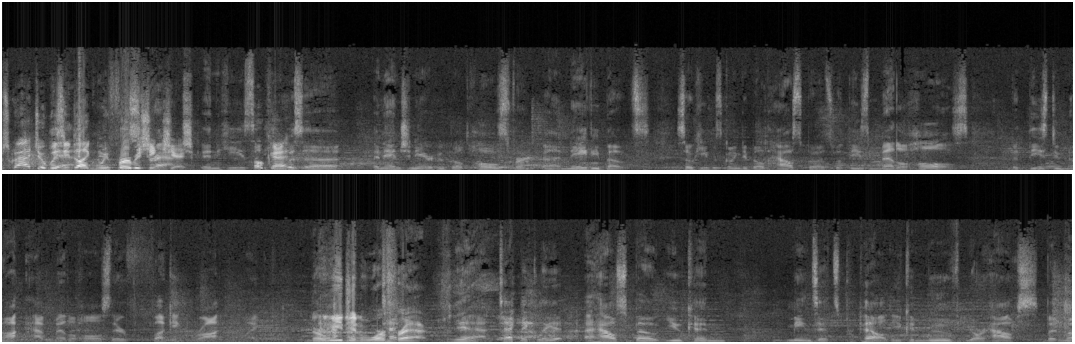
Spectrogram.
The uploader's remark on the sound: Recorded live at Eastlake Zoo Tavern with absolutely no view of a lake so don't ask. Don't you dare call it billiards since this is a snooker table, bitch.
